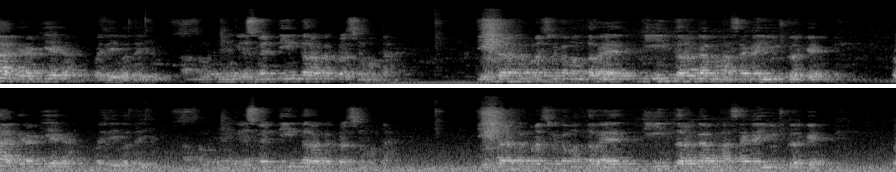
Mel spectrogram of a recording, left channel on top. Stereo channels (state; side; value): noise; right; rumble, 4 dB below the sound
